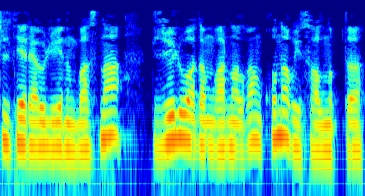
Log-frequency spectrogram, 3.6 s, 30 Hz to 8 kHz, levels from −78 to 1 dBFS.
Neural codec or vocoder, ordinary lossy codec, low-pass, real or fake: vocoder, 22.05 kHz, 80 mel bands, WaveNeXt; MP3, 24 kbps; 7.2 kHz; fake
